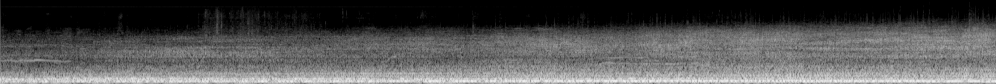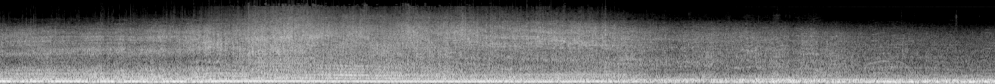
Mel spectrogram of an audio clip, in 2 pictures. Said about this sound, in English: Gosh, it's so much fun to hear those sounds. Love hearing the aircraft engines out there on the water.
